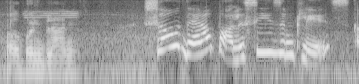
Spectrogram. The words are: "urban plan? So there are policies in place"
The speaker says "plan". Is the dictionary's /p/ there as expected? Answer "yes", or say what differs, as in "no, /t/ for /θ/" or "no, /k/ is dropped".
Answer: no, /b/ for /p/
